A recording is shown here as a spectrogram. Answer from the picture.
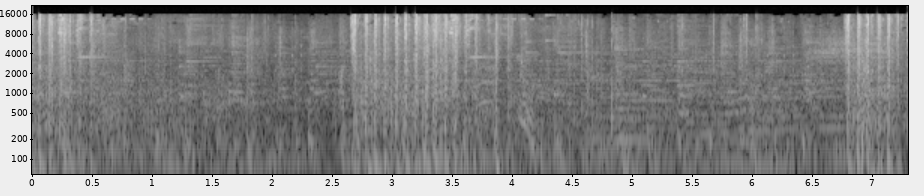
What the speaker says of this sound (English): Oh, this was a nice nade.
